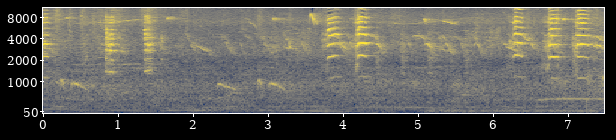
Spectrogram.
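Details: Wild yellow-rumped cacique song made of sharp stacked clicking, crackling notes in short bursts, mixed with low downslurred whistles and a steady low whistle near the end.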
